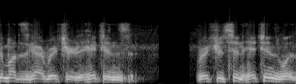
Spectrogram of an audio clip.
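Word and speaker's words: Richardson Hitchins: this guy Richard Hitchens Richardson Hitchens that's how you say his name right uh uh rickyson hitchinson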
